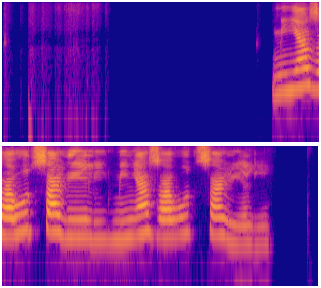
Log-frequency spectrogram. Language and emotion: Russian, neutral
